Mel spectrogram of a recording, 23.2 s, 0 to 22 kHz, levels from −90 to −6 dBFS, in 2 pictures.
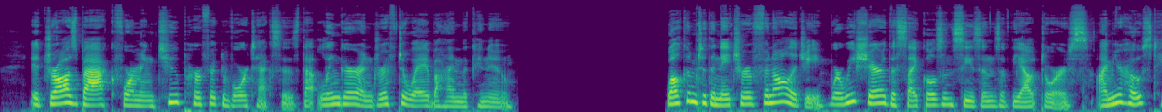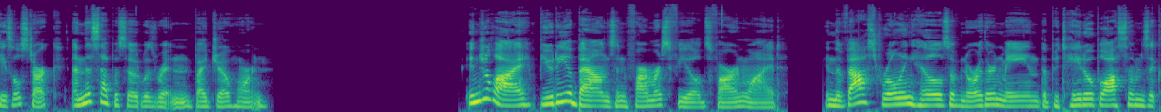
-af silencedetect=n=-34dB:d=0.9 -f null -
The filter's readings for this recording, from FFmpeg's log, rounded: silence_start: 5.11
silence_end: 6.68 | silence_duration: 1.57
silence_start: 14.28
silence_end: 16.29 | silence_duration: 2.01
